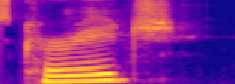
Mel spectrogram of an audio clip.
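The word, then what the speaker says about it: Kurage: And the doctor volunteered Courage, which I don't know if I'm pronouncing that right, but it's K-U-R-A-G-E. So it's Courage. What? You feel like what? – I feel like that was right.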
